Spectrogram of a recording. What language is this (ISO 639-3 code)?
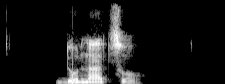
epo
